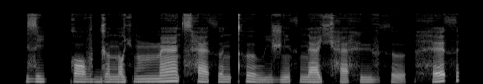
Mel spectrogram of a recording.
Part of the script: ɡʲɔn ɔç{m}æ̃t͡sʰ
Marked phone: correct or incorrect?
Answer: incorrect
